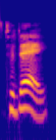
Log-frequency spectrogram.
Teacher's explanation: today, two syllables today with stress on the second syllable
